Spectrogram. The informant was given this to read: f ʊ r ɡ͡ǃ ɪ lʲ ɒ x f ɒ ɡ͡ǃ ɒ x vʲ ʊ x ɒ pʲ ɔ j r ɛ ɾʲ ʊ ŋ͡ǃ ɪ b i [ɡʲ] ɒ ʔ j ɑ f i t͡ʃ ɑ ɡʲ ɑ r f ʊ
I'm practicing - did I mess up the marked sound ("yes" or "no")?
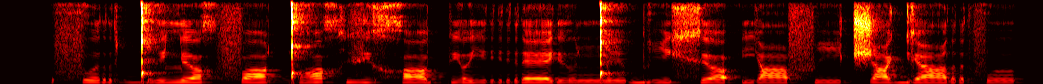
yes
